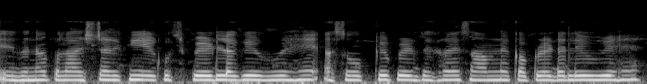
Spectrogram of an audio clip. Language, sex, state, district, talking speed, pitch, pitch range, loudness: Hindi, male, Bihar, Purnia, 175 wpm, 200 Hz, 200-205 Hz, -13 LUFS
